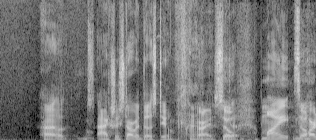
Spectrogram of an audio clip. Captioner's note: laughs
